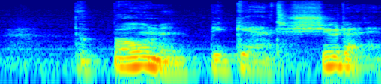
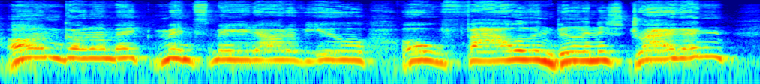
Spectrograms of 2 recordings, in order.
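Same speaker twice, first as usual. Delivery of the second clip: much higher, louder royal threat; king's furious shout; 13 semitones higher, 9 dB louder than usual. A narrator's reading. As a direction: bellow a threat as king. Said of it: "shouted the king".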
